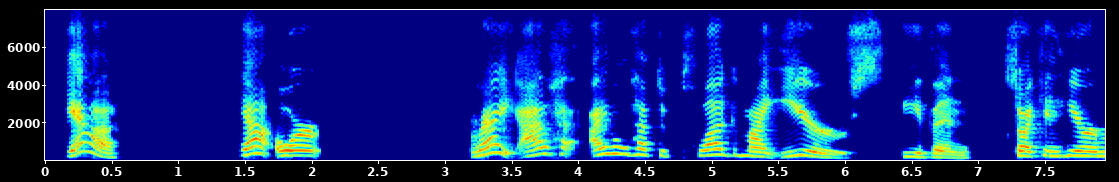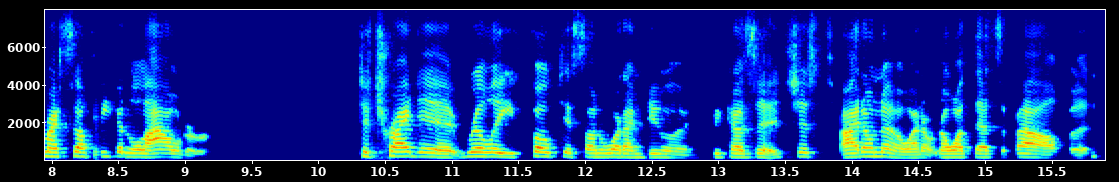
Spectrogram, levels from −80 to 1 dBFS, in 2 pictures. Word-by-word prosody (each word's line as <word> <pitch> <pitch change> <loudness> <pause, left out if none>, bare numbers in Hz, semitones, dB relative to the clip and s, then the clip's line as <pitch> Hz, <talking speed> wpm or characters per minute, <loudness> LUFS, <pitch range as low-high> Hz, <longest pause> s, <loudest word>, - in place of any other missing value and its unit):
Yeah. 480 -2 +4 0.9
Yeah, 360 +5 +6
or 265 +1 +5 1.1
Right, 415 +1 +3
I'll 345 - +3
ha 345 +5 -6
I 330 - +3
will 345 -3 -2
have 300 -1 -1
to 255 -2 -10 0.2
plug 295 +2 +1
my 235 -6 +1
ears 275 - -2
even, 185 -8 -2 0.2
so 255 - +1
I 245 - +6
can 240 0 -5
hear 245 -1 +3
myself 220 0 0
even 225 0 -5
louder 190 -1 +1 1.2
to 225 - -2
try 230 +2 +3
to 210 -6 -1
really 210 -4 0
focus 220 -3 -1
on 190 -1 -2
what 195 -1 0
I'm 180 -1 -3
doing, 175 -4 -7 0.2
because 185 0 -3
it's 185 0 -5
just 210 -1 -10
I 190 +1 +4
don't 225 +1 -1
know, 195 -8 -2
I 155 - -1
don't - - -6
know 175 - +1
what 180 0 +1
that's 175 -1 -3
about, 180 -4 +2
but 145 - -8
215 Hz, 160 wpm, -23 LUFS, 185-255 Hz, 1.2 s, Yeah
